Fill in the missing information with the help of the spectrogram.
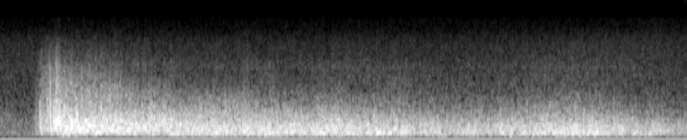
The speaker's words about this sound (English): No. That's just the old storm having a last blow. It's all over. It's spring now.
